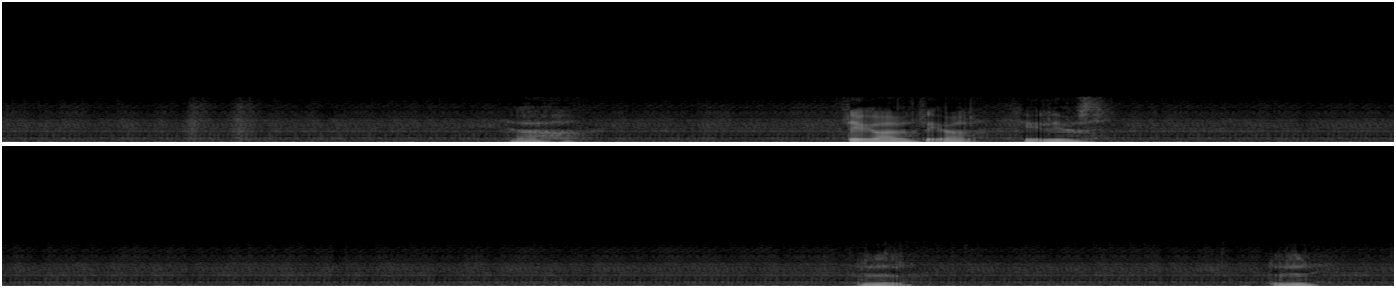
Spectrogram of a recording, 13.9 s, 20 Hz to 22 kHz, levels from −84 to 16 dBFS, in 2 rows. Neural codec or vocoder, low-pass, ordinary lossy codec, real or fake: autoencoder, 22.05 kHz, a latent of 192 numbers a frame, VITS, trained on many speakers; 7.2 kHz; none; fake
